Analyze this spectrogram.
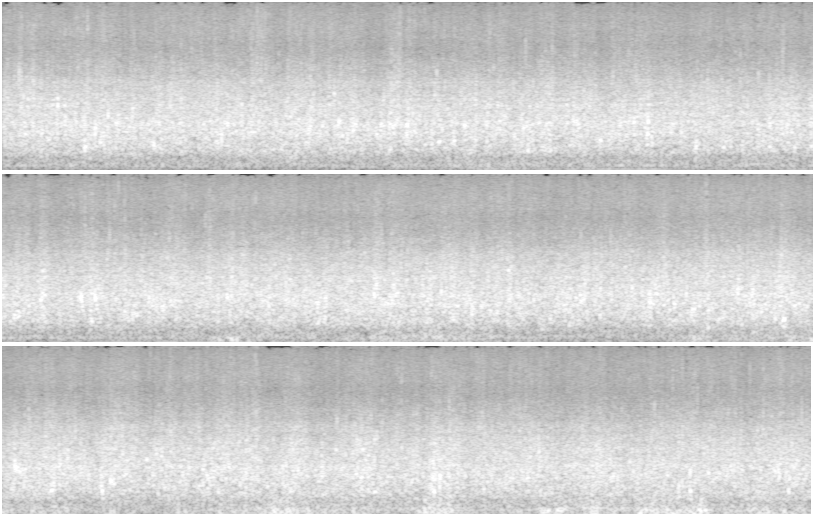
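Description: Waterfalls rush steadily in the distance.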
